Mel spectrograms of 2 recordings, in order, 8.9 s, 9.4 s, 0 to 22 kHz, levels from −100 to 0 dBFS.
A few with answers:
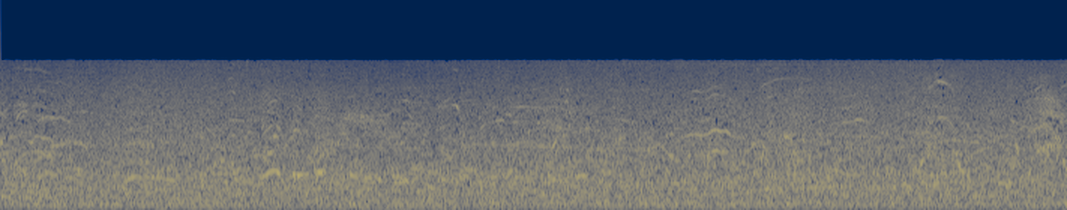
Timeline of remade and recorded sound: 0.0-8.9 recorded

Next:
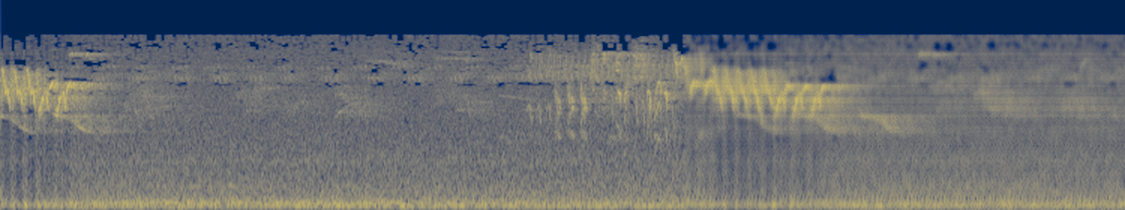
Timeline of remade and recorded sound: 0.0-5.7 recorded; 5.7-9.4 remade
